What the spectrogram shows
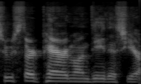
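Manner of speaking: ordinary talk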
